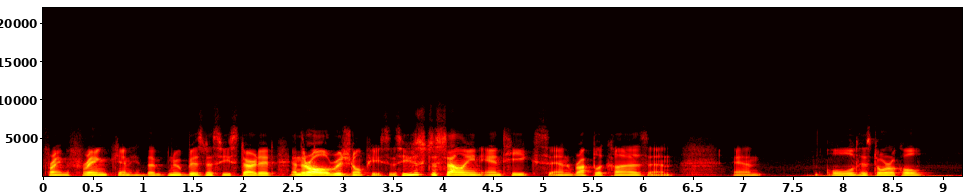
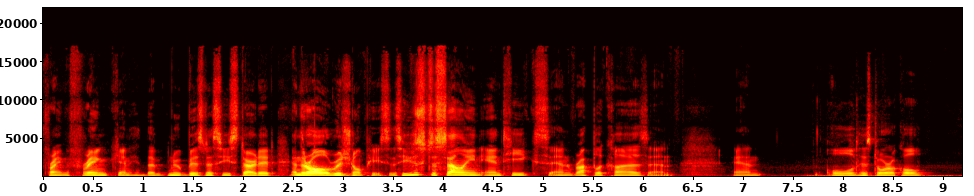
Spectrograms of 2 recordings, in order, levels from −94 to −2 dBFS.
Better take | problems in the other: second | muffled; slightly; fading above 3.5 kHz

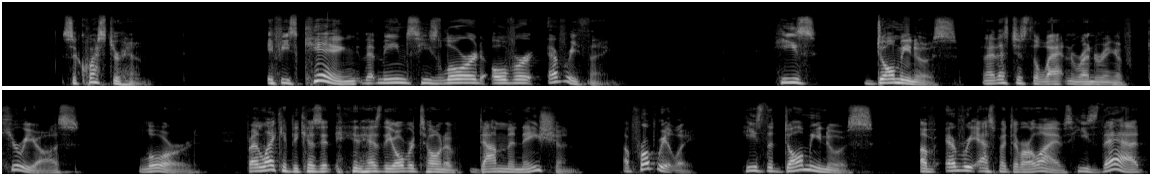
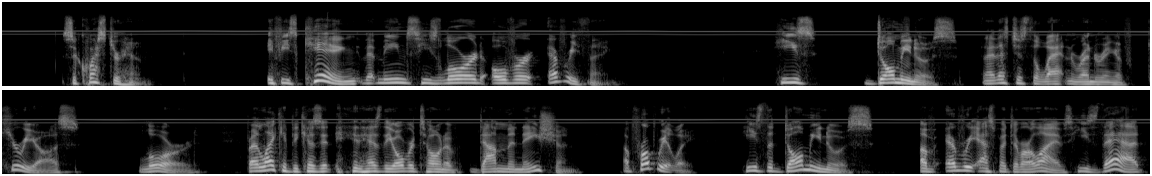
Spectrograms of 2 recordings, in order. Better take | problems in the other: first | high-pitched whine; noticeable; throughout; 5 kHz, 15 dB below the speech

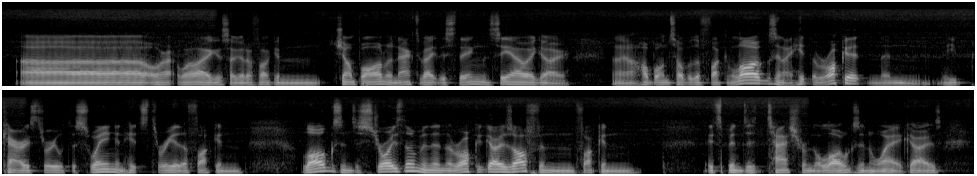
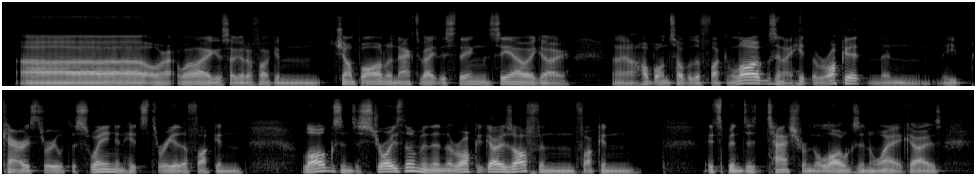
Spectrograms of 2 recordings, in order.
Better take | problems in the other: second | hiss; faint; throughout; 20 dB below the speech

